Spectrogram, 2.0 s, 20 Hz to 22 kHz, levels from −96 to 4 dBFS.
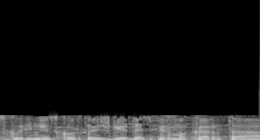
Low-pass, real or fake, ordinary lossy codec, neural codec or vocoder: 7.2 kHz; fake; AAC, 16 kbps; codec, 16 kHz, 16 kbps, FreqCodec, larger model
